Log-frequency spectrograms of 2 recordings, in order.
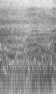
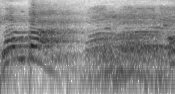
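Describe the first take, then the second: First: Said in the usual way. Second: High, loud rallying shout; shouted like you mean it. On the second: Shown as a demonstration. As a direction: yell One body with full conviction. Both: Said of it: "say it like you mean it".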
